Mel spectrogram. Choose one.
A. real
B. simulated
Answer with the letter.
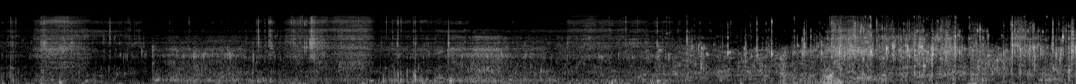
A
